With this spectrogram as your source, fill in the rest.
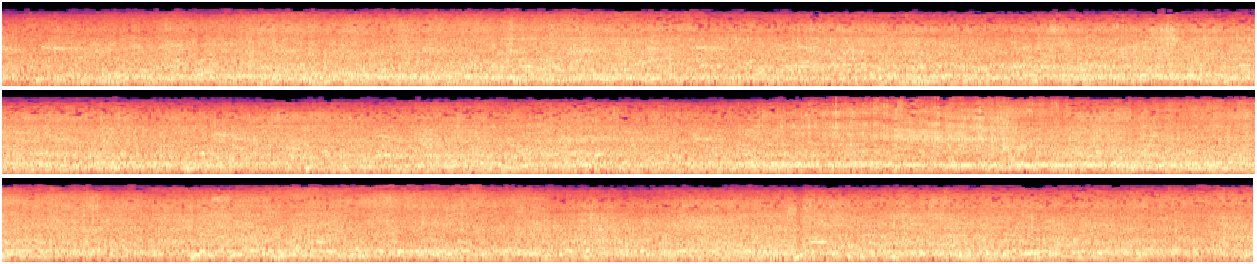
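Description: Race car engines roar loudly.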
